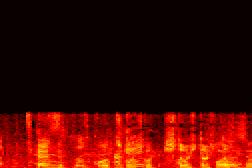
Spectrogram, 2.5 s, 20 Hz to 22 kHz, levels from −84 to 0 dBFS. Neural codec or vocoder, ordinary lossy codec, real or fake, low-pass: none; none; real; 7.2 kHz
